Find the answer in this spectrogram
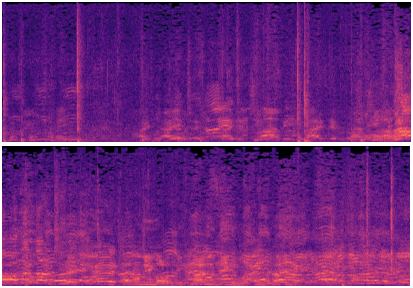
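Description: Many overlapping male voices of football players and spectators shouting and calling, louder and busier from about halfway through, with two sharp knocks in the first half.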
